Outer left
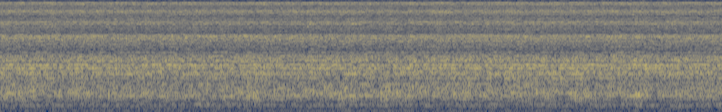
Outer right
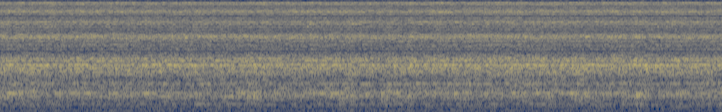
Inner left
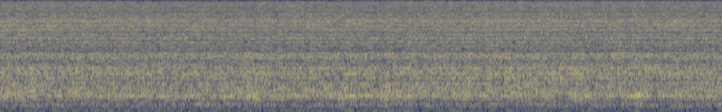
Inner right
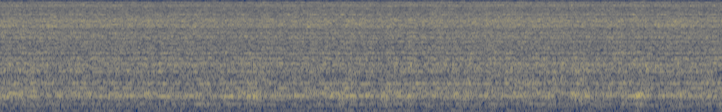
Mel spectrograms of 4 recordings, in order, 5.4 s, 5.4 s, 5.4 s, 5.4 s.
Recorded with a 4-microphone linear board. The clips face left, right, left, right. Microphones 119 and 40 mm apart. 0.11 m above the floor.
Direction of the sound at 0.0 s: 60° left (ahead or behind).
